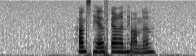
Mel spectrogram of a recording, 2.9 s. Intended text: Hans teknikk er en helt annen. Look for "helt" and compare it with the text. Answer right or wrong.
wrong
